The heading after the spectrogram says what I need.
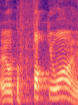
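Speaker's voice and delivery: American accent with distinct vernacular inflection. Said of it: "흑인이나 멕시칸 쪽으로 발음을 돌리자".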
